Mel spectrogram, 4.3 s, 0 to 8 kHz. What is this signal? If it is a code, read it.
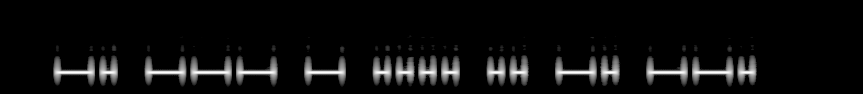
Morse code, heard as a keyed tone, about 21 wpm, 700 Hz. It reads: NOTHING
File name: Book One / 12-Chapter 12 - 21 WPM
